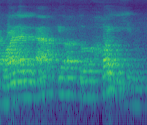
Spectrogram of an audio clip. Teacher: Contohnya di ayat yang keempat, walal akhiratu khayr. Khayr itu layyin saja. Ya, jadi tidak dipanjangkan.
